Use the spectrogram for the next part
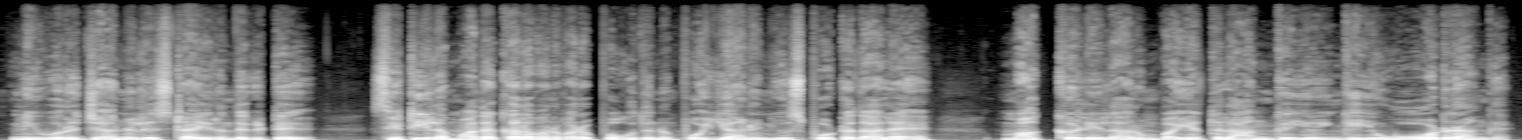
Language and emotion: Tamil, fearful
